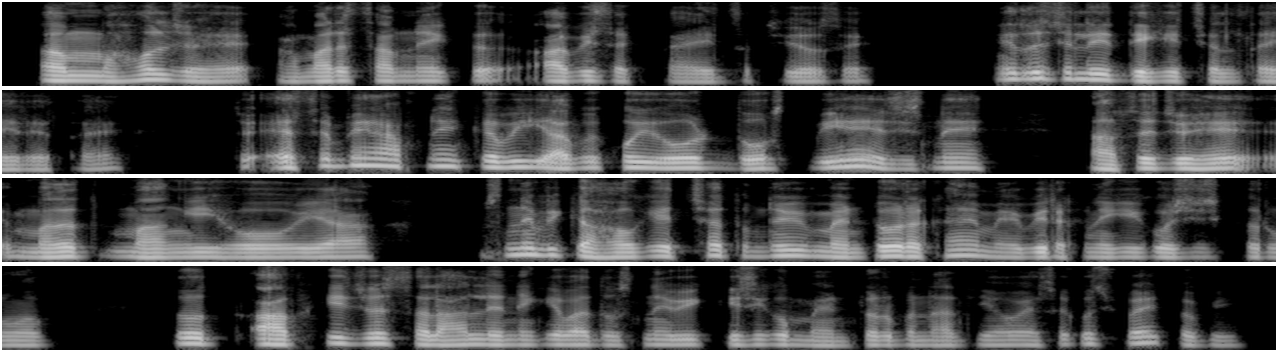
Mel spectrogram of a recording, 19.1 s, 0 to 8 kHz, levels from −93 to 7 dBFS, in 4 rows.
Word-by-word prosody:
अ, 135 - +8
माहौल 130 +4 +3
जो 125 -4 -1
है 115 +1 -2
हमारे 120 +3 +1
सामने 125 0 -3
एक 120 0 -6 0.2
आ 120 - +5
भी 130 - -2
सकता 115 -2 -10
है 105 - -5
इन 105 - -6
सब - - -24
चीज़ों 115 -1 -5
से। 120 - -14 0.6
ये 170 - +2
तो 180 - +4
चलिए 170 -3 +3
देखिए 125 -3 +1
चलता 115 -1 -7
ही 115 - -1
रहता 115 +2 -9
है। 130 - -10 0.5
तो - - -6
ऐसे 160 +6 +1
में 215 +2 +2
आपने 195 -1 +1
कभी 165 +1 +5
आपके 155 +3 +4
कोई 160 -1 +5
और 145 0 +6
दोस्त 130 -1 -2
भी 160 +3 +2
है 185 -4 +4
जिसने 145 +4 -5 0.4
आपसे 125 +3 +3
जो 135 0 +3
है 140 +3 +3
मदद 125 +1 +3 0.2
माँगी 120 +1 +1
हो 120 0 +1
या 125 +1 +1 0.5
उसने 180 +1 +1
भी 170 - 0
कहा 130 -6 +3
हो 120 +1 +3
कि 140 - -2
अच्छा 140 +4 +1
तुमने 150 0 -3
भी - - 0
मेंटोर 125 +3 +5
रखा 155 +4 -1
है 160 - 0
मैं 125 -5 -5
भी 125 - +3
रखने 120 0 -6
की 120 - -5
कोशिश 120 0 -4
करूँगा? 120 0 -5 0.5
तो 155 -2 +4 0.2
आपकी 140 +5 +4
जो 155 - +4
सलाह 130 -4 +1
लेने 130 -1 -1
के 130 +1 -3
बाद 130 -1 0
उसने 130 +2 -7
भी 130 - -1
किसी 130 0 -7
को 130 -1 -3
मेंटोर 120 0 -6
बना 120 -1 -8
दिया 125 +2 -10
हो 125 - -6
ऐसा 125 +3 -10
कुछ 145 0 -10
हुआ 165 - +1
है 175 - -5
कभी? 115 -1 -11
130 Hz, 250 wpm, -24 LUFS, 120-145 Hz, 0.6 s, अ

